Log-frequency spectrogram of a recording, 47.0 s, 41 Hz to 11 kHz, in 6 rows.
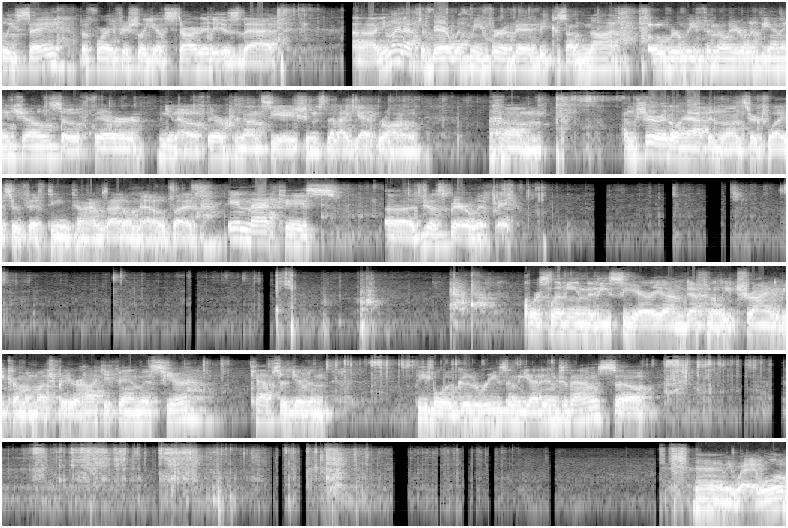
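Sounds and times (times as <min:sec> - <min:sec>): foil wrapper crinkling and tearing: 0:02.6 - 0:03.3, 0:13.4 - 0:14.2, 0:19.1 - 0:26.5, 0:33.4 - 0:36.0, 0:37.8 - 0:44.5.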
